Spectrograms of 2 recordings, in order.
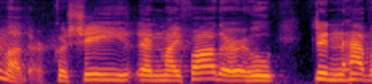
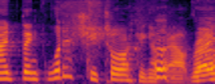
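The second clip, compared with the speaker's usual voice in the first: usual speaking voice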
